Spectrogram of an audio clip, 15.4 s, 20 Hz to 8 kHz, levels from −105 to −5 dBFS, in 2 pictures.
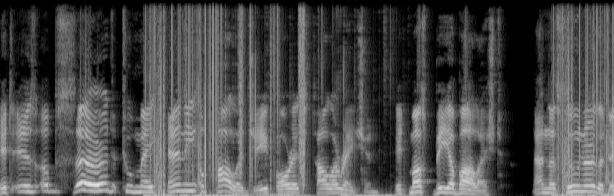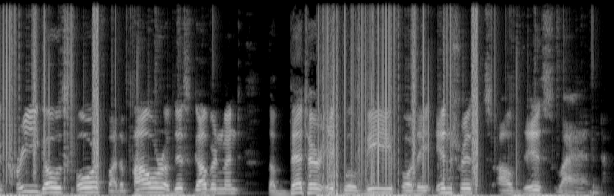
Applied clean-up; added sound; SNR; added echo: classical method log-MMSE.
